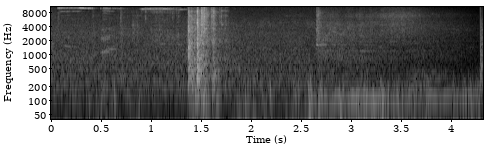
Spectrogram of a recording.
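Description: A heavy exterior door banging shut once, loudly, about a second and a half in, over a low steady outdoor rumble.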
